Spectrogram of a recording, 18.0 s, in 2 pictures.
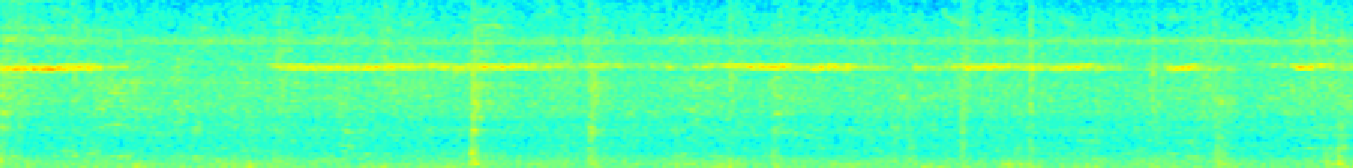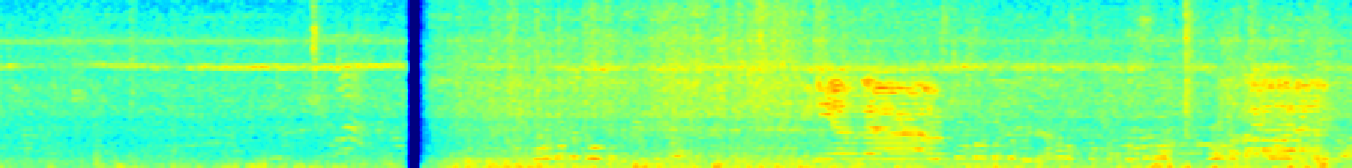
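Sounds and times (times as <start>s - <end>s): train wheels rumbling on rails: 0.0s - 18.0s
high-pitched wheel squeal: 4.7s - 9.2s, 10.3s - 11.7s.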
